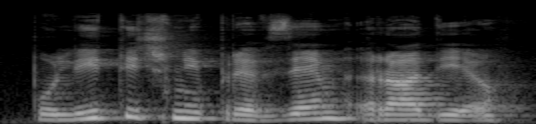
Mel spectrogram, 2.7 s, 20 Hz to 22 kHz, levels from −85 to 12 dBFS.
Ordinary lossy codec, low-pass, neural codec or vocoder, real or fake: none; 14.4 kHz; vocoder, 48 kHz, 128 mel bands, Vocos; fake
